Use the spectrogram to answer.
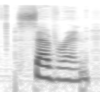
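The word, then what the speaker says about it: Seweryn: Severin. The W's are pronounced V's in Polish.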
